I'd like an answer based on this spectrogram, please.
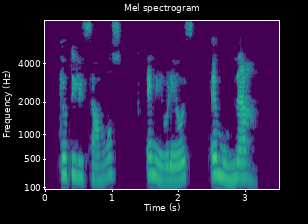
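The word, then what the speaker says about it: אמונה: No sé si me puedes colocar allí en pantalla esa palabra emuná. ¿Cómo suena? ¿Cómo suena? No tiene. Emuná. Son tres sílabas que conforman la palabra fidelidad.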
